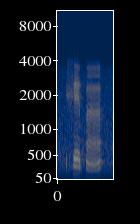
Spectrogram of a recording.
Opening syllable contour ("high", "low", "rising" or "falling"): high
